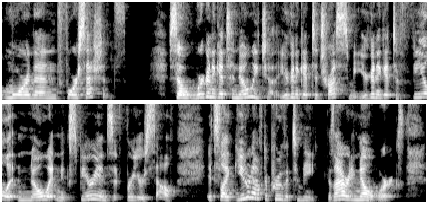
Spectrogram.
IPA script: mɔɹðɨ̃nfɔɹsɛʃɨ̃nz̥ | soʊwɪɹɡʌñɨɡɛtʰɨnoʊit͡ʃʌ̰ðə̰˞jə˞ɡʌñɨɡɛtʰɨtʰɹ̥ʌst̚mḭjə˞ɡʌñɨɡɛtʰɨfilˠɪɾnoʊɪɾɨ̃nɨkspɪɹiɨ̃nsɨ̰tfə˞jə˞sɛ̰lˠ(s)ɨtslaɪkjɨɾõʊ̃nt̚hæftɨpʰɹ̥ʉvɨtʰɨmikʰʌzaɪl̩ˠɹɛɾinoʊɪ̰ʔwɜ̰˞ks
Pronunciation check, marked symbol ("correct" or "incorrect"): incorrect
